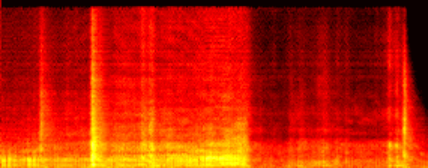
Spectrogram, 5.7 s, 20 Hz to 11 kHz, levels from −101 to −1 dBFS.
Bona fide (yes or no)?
no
